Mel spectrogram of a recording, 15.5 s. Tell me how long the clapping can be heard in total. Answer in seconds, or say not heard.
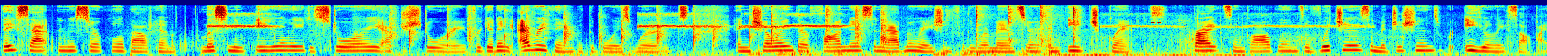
7 s.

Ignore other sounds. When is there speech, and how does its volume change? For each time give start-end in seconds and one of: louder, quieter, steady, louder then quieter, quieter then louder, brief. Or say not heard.
0.0-15.4 steady.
